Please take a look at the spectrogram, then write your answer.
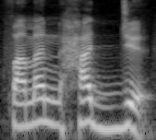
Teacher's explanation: जब आप हज्ज पर रुके ना तो जीम आ गया और ये मुतहर्रिक भी था और तजदीद के साथ भी था, तो ये कलकला आपका कलकला अकबर, स्ट्रॉन्गेस्ट कलकला कहलाएगा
